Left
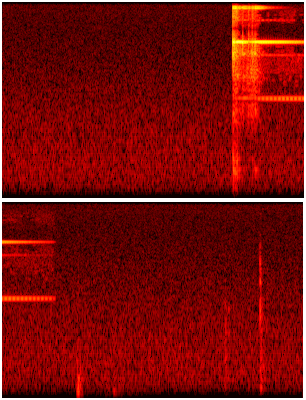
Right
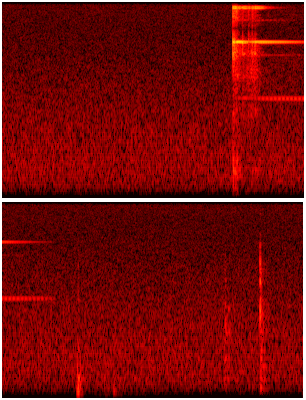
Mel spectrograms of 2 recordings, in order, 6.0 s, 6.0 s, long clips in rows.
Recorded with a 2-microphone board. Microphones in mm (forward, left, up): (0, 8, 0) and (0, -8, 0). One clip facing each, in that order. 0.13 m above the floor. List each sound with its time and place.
2.3 s a bicycle bell: 50° left (ahead or behind); by 3.6 s 70° left (ahead or behind)
3.8 s knocking: 10° right (ahead or behind)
